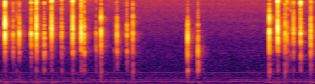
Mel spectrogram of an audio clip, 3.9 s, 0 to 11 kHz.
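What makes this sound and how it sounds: Fingertips of both hands type on a full-size CYBERBOARD R3 mechanical keyboard with an aluminum case, plastic keycaps and Holy Panda switches. Quick bursts of bright, short clacks come in two flurries separated by a brief pause with a couple of isolated taps, and each keystroke dies away almost instantly with very little low end.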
